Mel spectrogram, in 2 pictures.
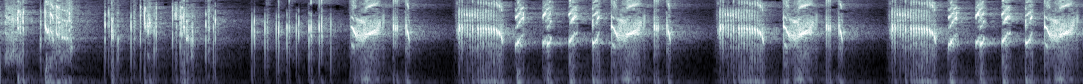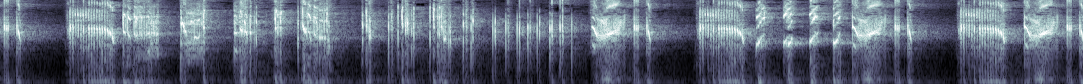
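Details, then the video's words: Swiftlet lure call in a repeating pattern, each phrase a burst of clicks rising into a buzzy, high twittering trill, recurring about every second. "Suara Walet Paling MAHAL, Suara Panggil"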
